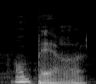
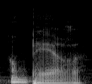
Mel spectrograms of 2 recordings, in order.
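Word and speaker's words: Ampère: you say it well in french his name is said as ampere ampere in english this is generally said one of two different ways either in british english ampere ampere or in american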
